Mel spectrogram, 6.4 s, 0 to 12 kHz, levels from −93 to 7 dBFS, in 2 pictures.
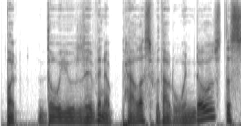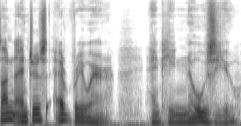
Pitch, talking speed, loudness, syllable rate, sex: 90 Hz, 160 wpm, -20 LUFS, 4.8 syllables/s, male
